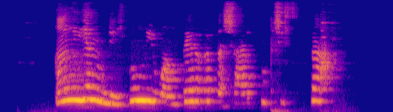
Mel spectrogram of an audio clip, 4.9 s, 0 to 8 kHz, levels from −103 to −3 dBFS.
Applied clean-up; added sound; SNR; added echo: neural mask model DeepFilterNet 3.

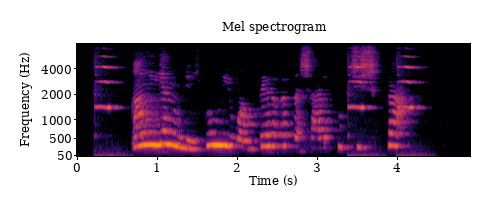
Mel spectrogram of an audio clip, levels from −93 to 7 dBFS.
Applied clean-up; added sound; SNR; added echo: none; Wind instrument, woodwind instrument; 10 dB; reverberation time 0.4 s.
